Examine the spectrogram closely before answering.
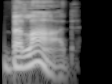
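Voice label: "ballade", British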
